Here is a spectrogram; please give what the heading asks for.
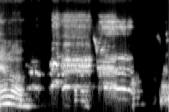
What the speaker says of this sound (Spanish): Ese gallo es un flojo, ¿cómo se está levantando recién ese gallo?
